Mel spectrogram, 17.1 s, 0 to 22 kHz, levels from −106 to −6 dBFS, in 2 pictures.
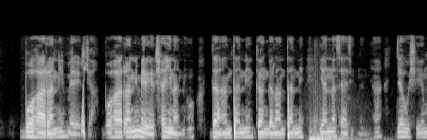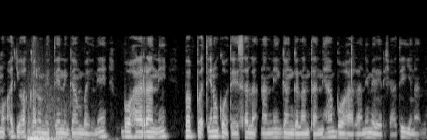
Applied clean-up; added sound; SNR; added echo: none; Boom; 5 dB; none.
